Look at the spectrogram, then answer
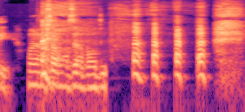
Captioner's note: laughs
